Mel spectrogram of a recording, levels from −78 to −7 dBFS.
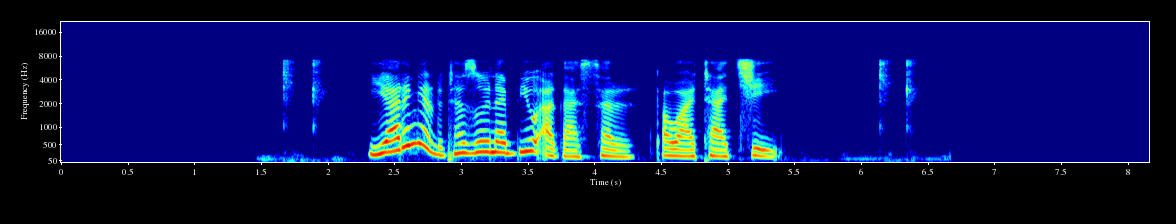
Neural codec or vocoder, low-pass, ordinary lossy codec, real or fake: codec, 16 kHz, 4 kbps, X-Codec, WavLM features, trained on Multilingual LibriSpeech; 7.2 kHz; none; fake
